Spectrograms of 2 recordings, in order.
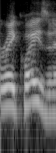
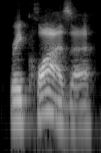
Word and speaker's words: Rayquaza: it's it's been established i was wrong about rayquaza because it's rayquaza anyway they'll be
